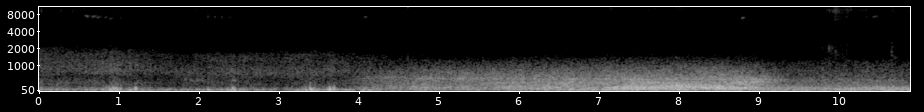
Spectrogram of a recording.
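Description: Footsteps through dry grass and gravel, growing louder as the walker approaches, with a low rumble and a few soft knocks early on.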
